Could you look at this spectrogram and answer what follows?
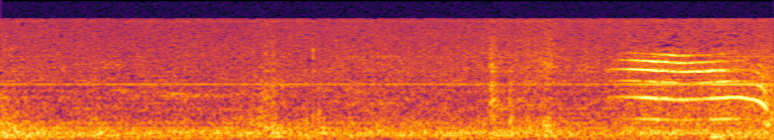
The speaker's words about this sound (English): Hey, kitty. Hey. Oh, God. Yeah, another voice heard.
